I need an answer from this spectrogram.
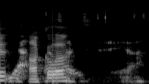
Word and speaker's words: Ocala: Elise went to the Arita signing in Ocala. Is that how you say it? Yeah, Ocala? Yeah, Ocala.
